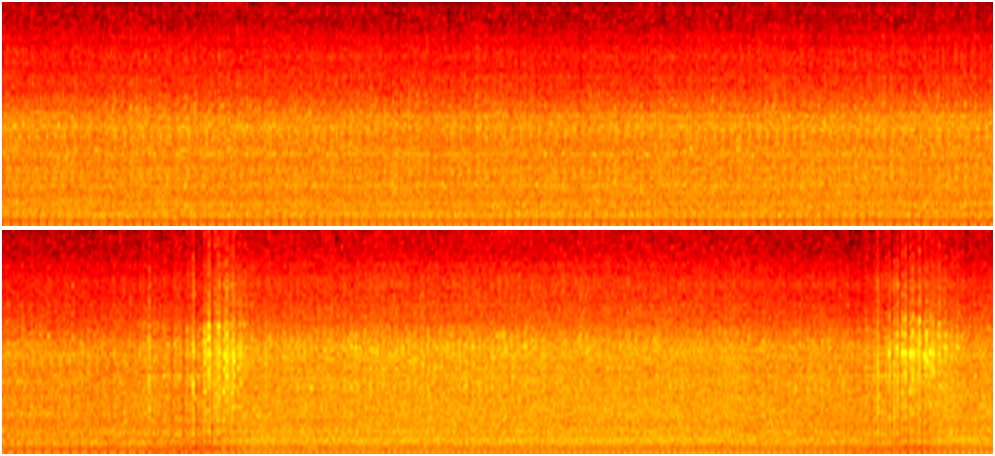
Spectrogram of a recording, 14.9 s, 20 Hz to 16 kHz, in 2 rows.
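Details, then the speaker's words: Cub Cadet Super LT 1550 lawn tractor single-cylinder engine, with carb spray fed: idles unevenly, sags twice, stumbles then catches again; keeps running only while fed ether; runs only on starting fluid. "Man, so close. Heat. Heat. This is crazy. We're just We're just feeding it ether."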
